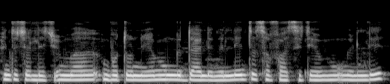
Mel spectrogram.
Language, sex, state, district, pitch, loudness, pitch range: Wancho, female, Arunachal Pradesh, Longding, 210 Hz, -11 LUFS, 205-220 Hz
